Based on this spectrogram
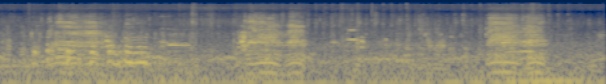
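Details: Three bursts of harsh, nasal honking come from a flock of six African and Toulouse geese being met by people, each burst about a second long and spaced a couple of seconds apart, over low background rumble.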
